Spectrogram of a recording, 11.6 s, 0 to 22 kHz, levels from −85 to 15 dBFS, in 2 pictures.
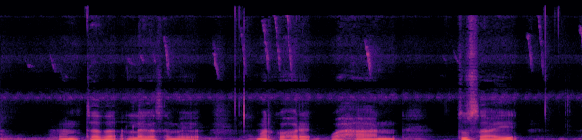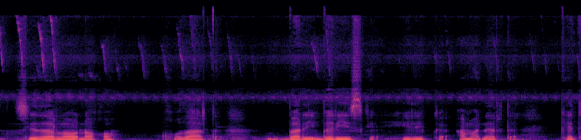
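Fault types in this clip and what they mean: No faults can be heard.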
